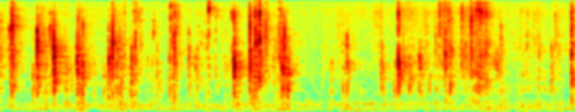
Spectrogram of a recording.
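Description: A filled white plastic instant cold pack pouch resting on fabric is tapped and rubbed with fingertips and nails. Quick, bright crinkling taps and scratchy clicks come in irregular bursts over a quiet low hum, each one dying away almost at once.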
